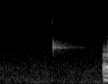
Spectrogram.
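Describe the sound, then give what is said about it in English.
A single water drop plinks once with a short, ringing tone in an otherwise quiet space, and then a voice starts to speak right at the end. “I wish that damn dripping would stop.”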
